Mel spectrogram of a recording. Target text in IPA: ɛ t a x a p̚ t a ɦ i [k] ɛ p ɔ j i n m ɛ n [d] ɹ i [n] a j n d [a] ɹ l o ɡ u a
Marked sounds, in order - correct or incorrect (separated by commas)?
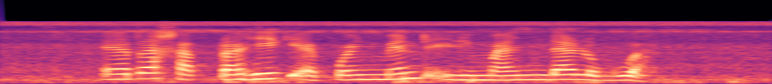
correct, incorrect, incorrect, correct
